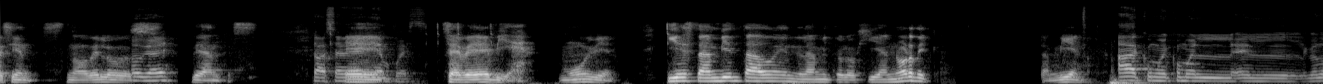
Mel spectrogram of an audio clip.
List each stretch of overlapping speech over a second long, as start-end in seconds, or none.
none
